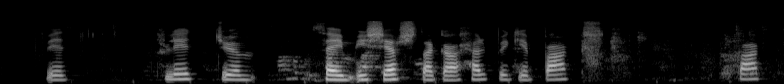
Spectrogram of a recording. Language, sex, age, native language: Icelandic, female, 11, Icelandic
